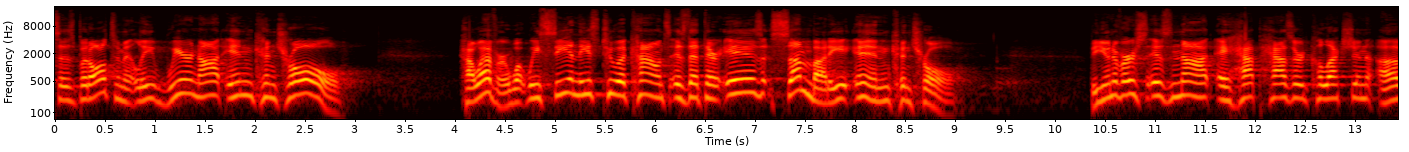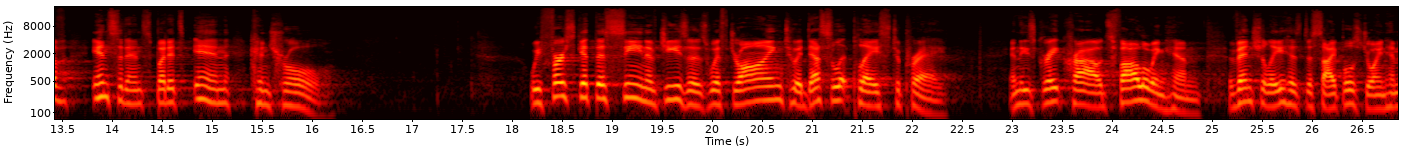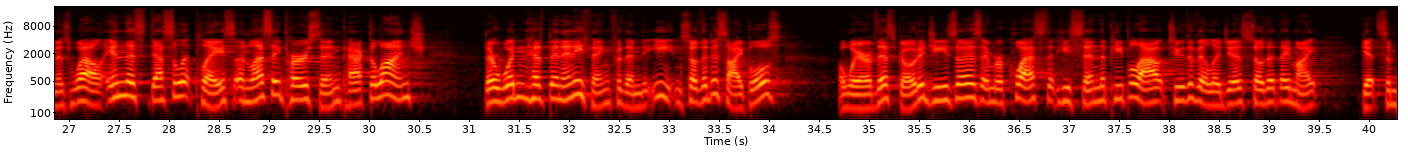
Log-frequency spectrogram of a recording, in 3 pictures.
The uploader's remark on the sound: Message Preached at Valley Creek Church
